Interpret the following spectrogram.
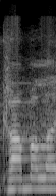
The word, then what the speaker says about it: Kamala: You ever hear of Kamala? You have to pronounce it Kamala.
